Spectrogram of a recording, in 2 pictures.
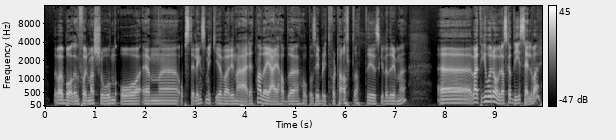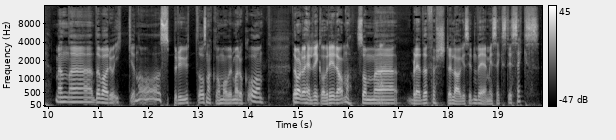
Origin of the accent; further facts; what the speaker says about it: Norway; jeg er norsk, jeg. Jeg er herfra, og foreldra mine er herfra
